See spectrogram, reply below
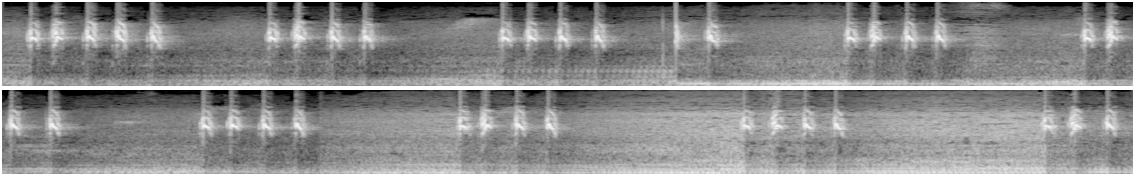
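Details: Young sooty-headed bulbul calling its parent: high, sharp chipping notes in quick bursts of three or four, about nine bursts over eleven seconds, over a low rumble of passing traffic.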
